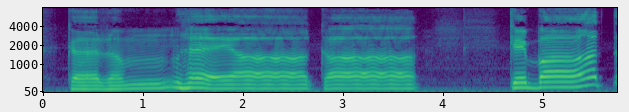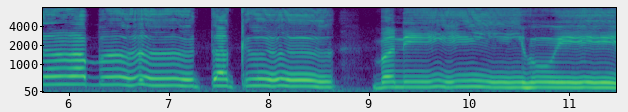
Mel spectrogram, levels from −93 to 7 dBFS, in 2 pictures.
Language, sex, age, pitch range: English, male, 50-69, 140-210 Hz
